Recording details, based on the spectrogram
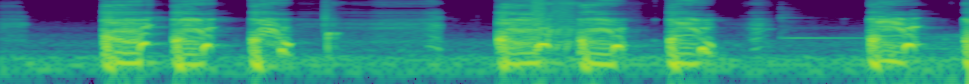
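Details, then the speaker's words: A child coughs while talking over a Roblox gameplay recording, about seven short coughs in three quick runs with voiced tails, then apologizes for the cough and voice changes. "ขออภัยนะทุกคนถ้าได้ยินเสียงไอซหรือว่าแบบเสียงแบบเปลี่ยนไป"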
